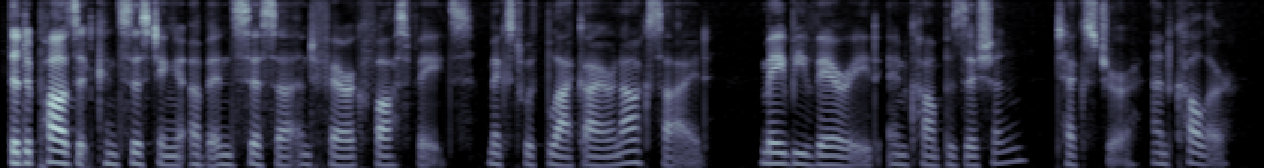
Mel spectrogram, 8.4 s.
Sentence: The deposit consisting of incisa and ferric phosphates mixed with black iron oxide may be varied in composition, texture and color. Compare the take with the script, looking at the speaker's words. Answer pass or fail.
pass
